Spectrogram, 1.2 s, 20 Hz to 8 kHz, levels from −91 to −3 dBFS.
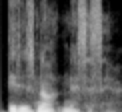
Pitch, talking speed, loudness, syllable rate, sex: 125 Hz, 195 wpm, -18 LUFS, 7.2 syllables/s, male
